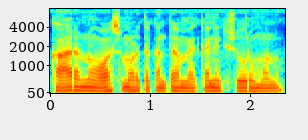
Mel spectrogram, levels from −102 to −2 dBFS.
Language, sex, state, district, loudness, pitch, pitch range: Kannada, male, Karnataka, Koppal, -19 LUFS, 120 Hz, 115-120 Hz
